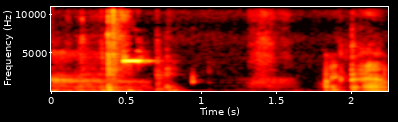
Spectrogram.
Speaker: It beeps with every button press, which is kind of annoying.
